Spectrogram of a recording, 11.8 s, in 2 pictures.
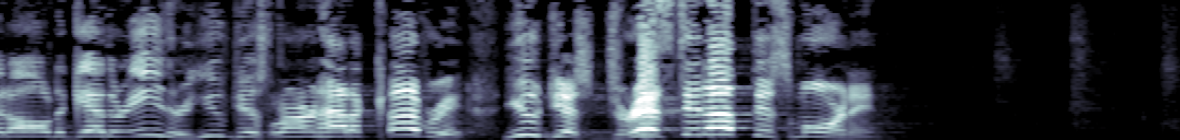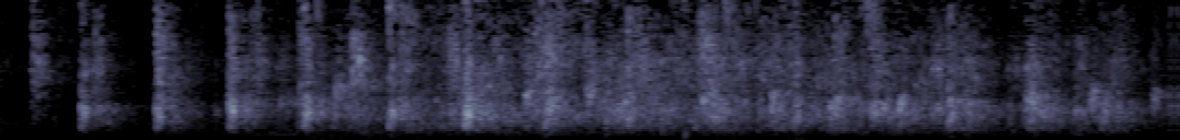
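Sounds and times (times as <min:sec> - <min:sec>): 
speech: 0:00.0 - 0:04.5
audience clapping: 0:05.0 - 0:11.7.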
